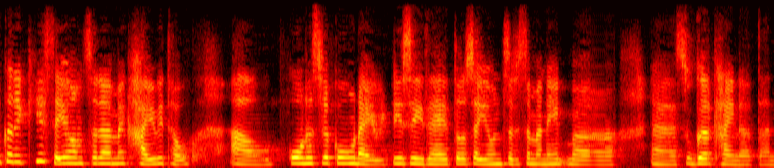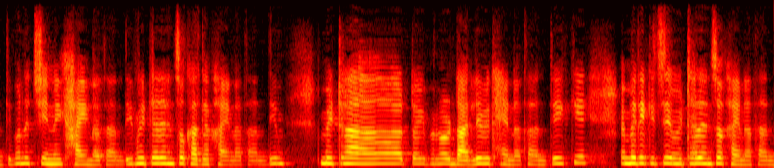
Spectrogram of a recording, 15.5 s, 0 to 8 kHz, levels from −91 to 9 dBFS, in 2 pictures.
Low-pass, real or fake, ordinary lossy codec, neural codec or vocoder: none; fake; none; codec, 16 kHz, 0.8 kbps, ZipCodec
